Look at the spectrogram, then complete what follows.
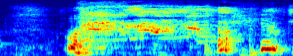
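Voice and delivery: high squealing laugh; real laugh breaking out, very high; high burst of laughter. Real, not acted. Laughing at his own reaction.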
